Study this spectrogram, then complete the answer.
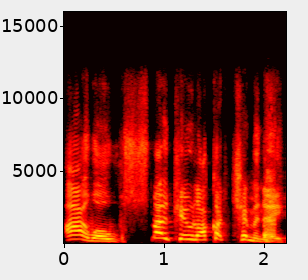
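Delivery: drawn-out shouted mock Cockney; bad Cockney. Mocking a film hooligan's threat, slow hammed-up Cockney. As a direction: ham up a Cockney hard-man threat, slowly. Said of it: "they get him to be the Cockney".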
